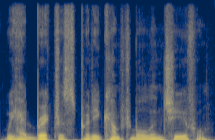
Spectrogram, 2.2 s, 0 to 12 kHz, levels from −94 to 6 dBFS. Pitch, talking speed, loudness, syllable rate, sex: 95 Hz, 195 wpm, -19 LUFS, 6.5 syllables/s, male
